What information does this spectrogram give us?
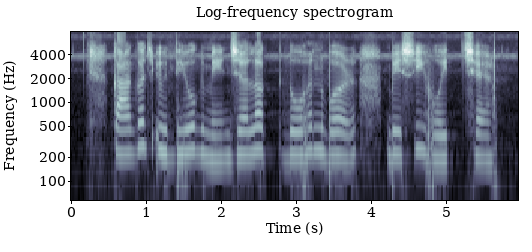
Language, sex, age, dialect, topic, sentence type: Maithili, female, 18-24, Southern/Standard, agriculture, statement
